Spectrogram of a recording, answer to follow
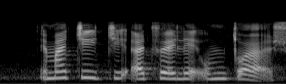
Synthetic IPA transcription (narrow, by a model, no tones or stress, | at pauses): ɛmḁt͡ʃʼi̥t͡ʃʼiʔatʰwɛlɛʔṵm̩ǀwa̰ːʃɔ̥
